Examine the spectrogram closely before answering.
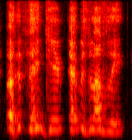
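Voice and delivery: high, laughing British voice; laughing thanks. Retold or imitated. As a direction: giggle through the thanks. Cop after a puff, laughing.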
